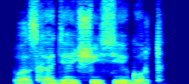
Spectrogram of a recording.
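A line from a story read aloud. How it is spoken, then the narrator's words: Hoarse voice. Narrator (Russian): хрипло сказал теневик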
